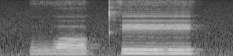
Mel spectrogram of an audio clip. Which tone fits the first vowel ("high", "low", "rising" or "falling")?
low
